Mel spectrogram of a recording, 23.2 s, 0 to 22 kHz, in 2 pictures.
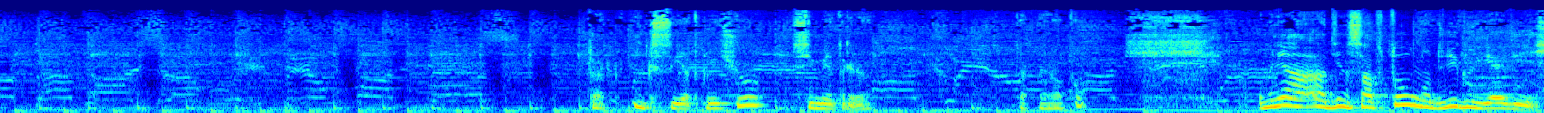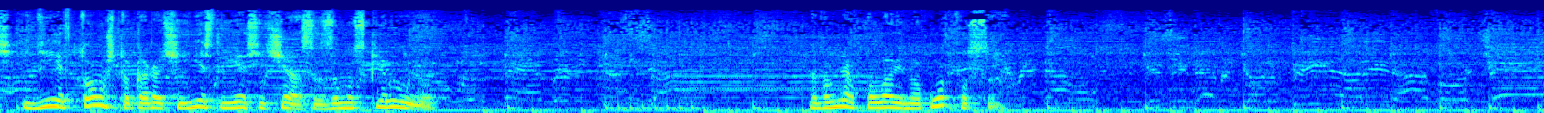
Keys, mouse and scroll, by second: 2.0-5.0 alt+drag, 5.9 click, 8.0-13.1 alt+drag, 15.0 ctrl+click, 16.1 ctrl+click, 18.1-23.1 ctrl+drag.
